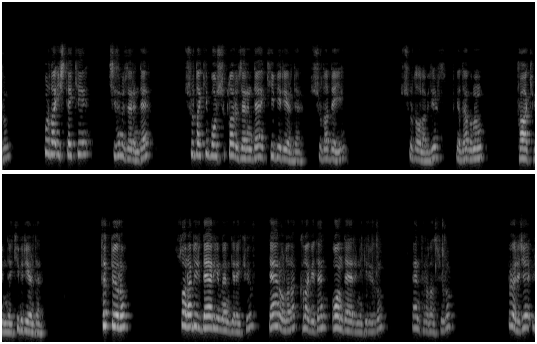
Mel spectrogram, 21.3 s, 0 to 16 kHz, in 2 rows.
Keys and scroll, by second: 15.6-16.4 typing, 17.6 typing, 19.1 Return.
